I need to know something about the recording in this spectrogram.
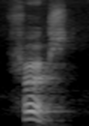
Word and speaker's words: first: Mình có thể phát âm là first, là những cái từ mà được nhấn trọng âm, là những âm được nhấn trọng âm ở đây. Và mình sẽ có cái hiện tượng là mình sẽ phải căng cái cơ của lưỡi mình chút.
